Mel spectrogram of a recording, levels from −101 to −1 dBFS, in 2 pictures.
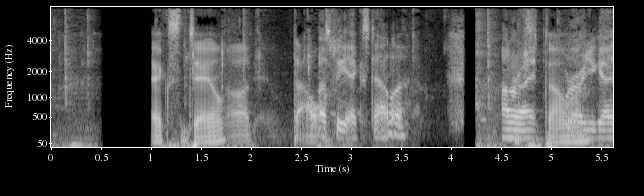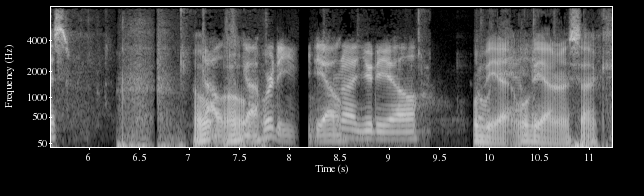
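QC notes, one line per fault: No faults detected.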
